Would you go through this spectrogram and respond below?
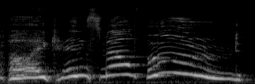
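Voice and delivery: very loud, high, slow bear bellow; bear yelling. Acted. The hungry bear calling from nearby, slow loud yell. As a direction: yell it out from the trees. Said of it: "yelled a voice".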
